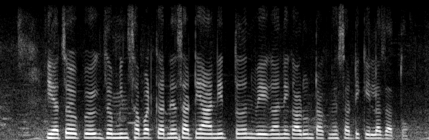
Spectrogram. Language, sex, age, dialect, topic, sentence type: Marathi, female, 18-24, Standard Marathi, agriculture, statement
